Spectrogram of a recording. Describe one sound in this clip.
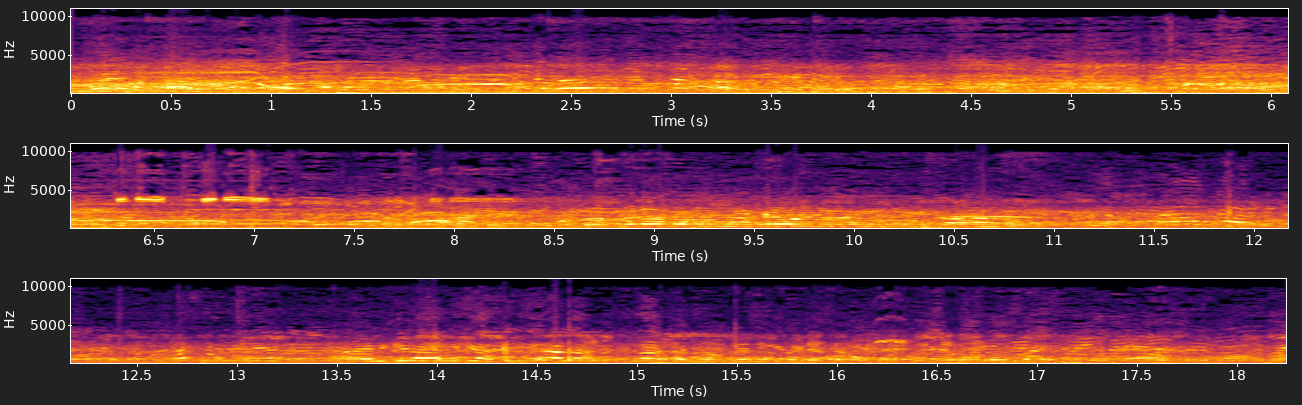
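A crowd of men and women chatters and calls out loudly nearby, outdoors.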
